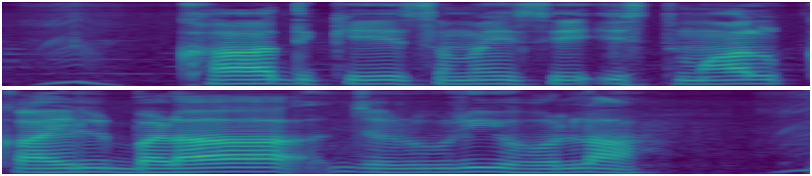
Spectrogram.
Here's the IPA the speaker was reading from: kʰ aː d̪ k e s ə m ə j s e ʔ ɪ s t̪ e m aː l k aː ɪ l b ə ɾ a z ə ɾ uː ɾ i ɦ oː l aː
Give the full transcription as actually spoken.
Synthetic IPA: kʰ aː d̪ k e s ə m ə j s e ʔ ɪ s t̪ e m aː l k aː ɪ l b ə ɽ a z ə ɾ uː ɾ i ɦ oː l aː

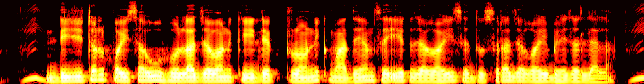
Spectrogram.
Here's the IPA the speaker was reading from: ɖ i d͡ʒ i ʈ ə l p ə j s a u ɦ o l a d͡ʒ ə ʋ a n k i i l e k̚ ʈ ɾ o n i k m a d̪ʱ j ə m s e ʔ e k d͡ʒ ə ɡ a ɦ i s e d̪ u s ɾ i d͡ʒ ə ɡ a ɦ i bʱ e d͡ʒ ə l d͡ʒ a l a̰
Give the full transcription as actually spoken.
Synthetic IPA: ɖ i d͡ʒ i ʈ ə l p ə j s a u ɦ o l a d͡ʒ ə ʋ ə n k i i l e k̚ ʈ ɾ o n i k m a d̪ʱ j ə m s e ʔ e k d͡ʒ ə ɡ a ɦ i s e d̪ u s ɾ a d͡ʒ ə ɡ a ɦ i bʱ e d͡ʒ ə l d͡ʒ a l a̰

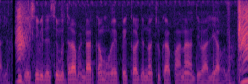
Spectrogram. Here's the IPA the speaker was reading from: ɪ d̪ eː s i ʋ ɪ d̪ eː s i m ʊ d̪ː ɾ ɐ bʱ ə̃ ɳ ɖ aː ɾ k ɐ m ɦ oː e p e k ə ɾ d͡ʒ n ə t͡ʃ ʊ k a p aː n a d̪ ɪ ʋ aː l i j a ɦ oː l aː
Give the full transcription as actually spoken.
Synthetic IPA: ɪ d̪ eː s i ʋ ɪ d̪ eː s i m ʊ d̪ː ɾ a bʱ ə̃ ɳ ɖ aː ɾ k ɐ m ɦ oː e p e k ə ɾ d͡ʒ n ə t͡ʃ ʊ k a p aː n a d̪ ɪ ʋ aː l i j a ɦ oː l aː

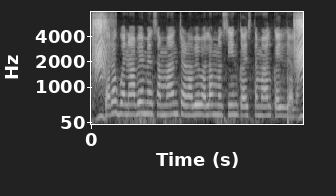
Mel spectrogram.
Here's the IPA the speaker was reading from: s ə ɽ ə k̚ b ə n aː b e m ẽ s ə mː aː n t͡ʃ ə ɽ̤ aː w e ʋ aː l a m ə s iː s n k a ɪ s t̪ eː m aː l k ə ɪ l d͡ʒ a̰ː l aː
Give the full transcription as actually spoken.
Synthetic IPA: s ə ɾ ə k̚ b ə n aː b e m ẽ s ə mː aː n t͡ʃ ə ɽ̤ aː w e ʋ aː l a m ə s iː n k a ɪ s t̪ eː m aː l k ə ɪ l d͡ʒ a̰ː l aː

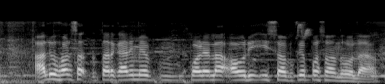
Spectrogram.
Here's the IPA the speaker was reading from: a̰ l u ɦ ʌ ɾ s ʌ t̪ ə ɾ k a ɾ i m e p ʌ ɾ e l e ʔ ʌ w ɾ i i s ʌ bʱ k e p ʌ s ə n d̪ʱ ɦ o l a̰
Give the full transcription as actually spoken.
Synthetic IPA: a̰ l u ɦ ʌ ɾ s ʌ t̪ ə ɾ k a ɾ i m e p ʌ ɽ e l a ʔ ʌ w ɾ i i s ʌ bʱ k e p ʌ s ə n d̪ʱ ɦ o l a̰

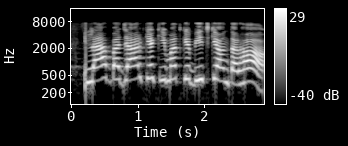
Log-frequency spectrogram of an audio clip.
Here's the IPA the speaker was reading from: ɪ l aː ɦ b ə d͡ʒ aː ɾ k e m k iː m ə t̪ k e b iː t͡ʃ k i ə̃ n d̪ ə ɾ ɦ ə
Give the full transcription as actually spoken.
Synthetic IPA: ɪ l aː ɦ b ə d͡ʒ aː ɾ k e k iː m ə t̪ k e b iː t͡ʃ k e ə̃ n t̪ ə ɾ ɦ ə

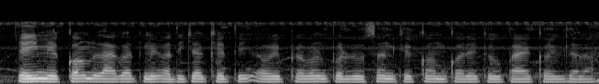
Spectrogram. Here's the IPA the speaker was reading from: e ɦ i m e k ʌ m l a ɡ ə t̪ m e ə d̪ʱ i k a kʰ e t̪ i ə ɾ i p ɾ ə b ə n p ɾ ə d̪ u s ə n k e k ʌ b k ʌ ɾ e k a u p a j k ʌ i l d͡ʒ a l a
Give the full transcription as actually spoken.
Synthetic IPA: e ɦ i m e k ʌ m l a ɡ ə t̪ m e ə d̪ʱ i k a kʰ e t̪ i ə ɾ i p ɾ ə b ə n p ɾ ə d̪ u s ə n k e k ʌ m k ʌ ɾ e k e u p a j k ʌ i l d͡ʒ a l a

